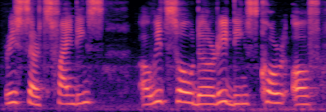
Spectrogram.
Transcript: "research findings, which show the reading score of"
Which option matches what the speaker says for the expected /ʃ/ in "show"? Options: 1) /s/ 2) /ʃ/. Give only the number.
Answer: 1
